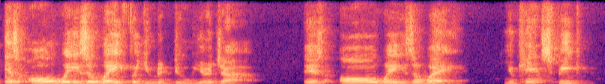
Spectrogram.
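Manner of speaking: ordinary delivery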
